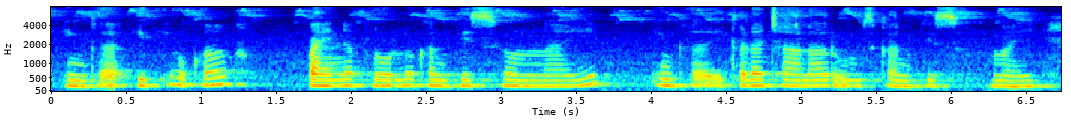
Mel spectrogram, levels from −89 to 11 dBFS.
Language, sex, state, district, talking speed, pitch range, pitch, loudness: Telugu, female, Telangana, Mahabubabad, 105 wpm, 195-215 Hz, 205 Hz, -24 LUFS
